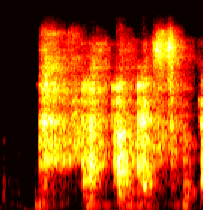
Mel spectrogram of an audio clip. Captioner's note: laughter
